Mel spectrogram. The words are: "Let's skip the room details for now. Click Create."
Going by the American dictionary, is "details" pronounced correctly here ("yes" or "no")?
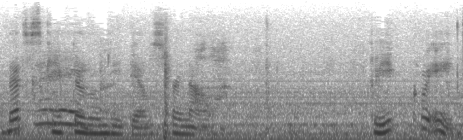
no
